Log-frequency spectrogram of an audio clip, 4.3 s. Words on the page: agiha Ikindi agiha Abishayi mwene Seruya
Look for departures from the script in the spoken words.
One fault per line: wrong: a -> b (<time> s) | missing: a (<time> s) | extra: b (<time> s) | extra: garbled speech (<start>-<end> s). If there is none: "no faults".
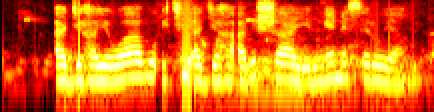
extra: Yowabu (1.1 s)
